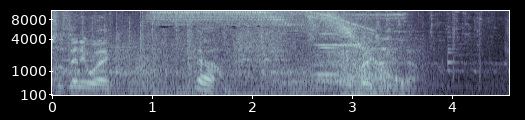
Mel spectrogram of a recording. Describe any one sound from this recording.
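A crackling energy blast whooshes and fades.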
